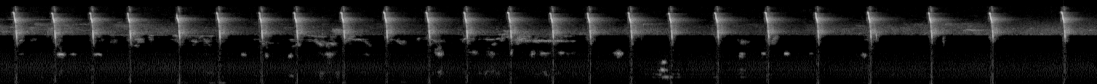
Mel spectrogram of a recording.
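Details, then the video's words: Wild chipmunk repeating a sharp, high chip about twice per second, each note a bright click-like burst with a brief falling tail; the rhythm holds steady and even throughout, with a few faint softer sounds underneath. "シマリスの鳴き声 ～Chipmunk's cry～"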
